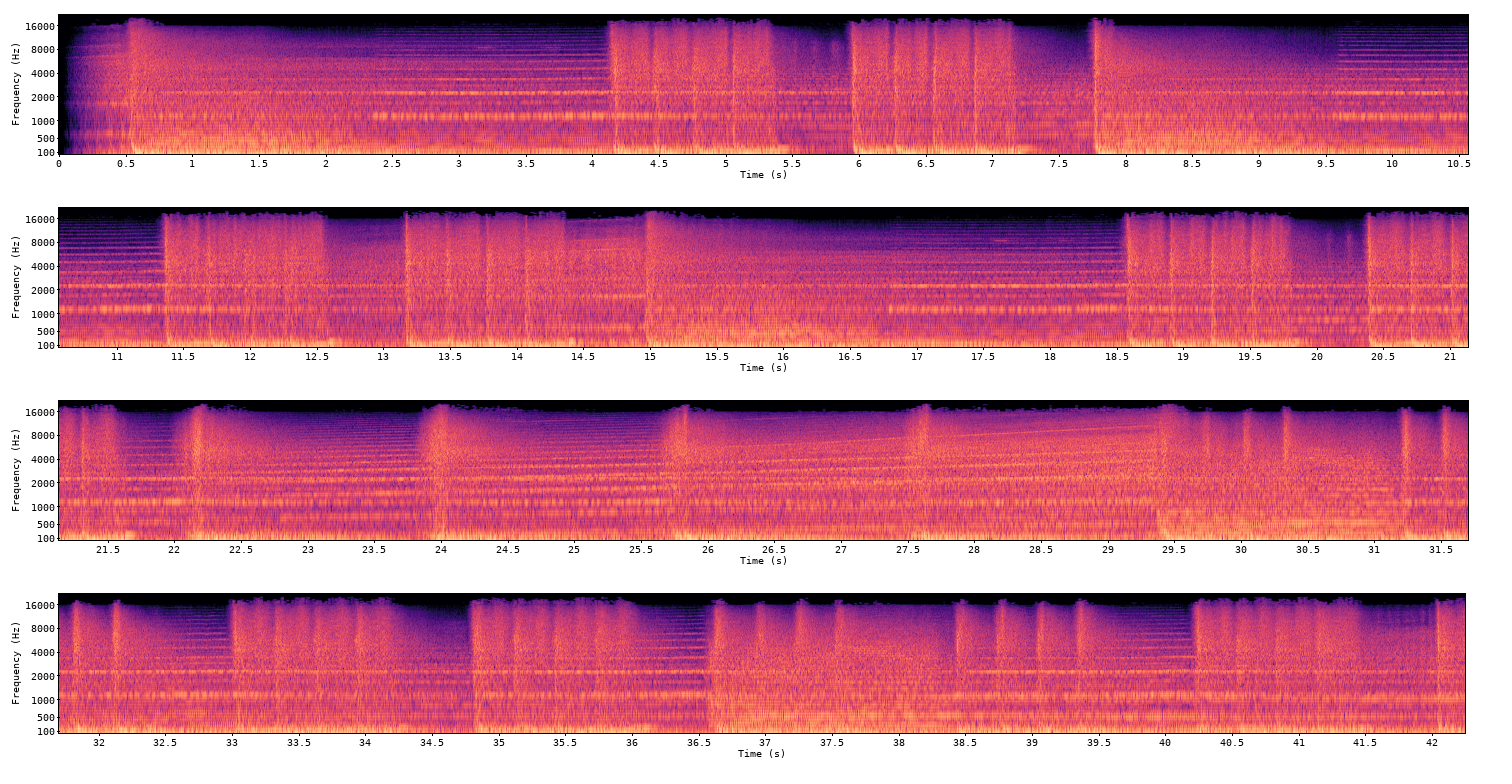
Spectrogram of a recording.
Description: Horror Trailer; scary background music

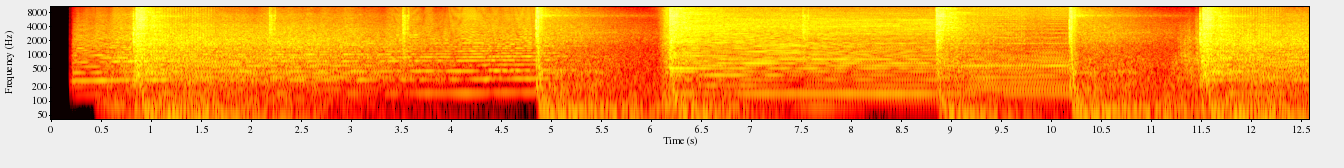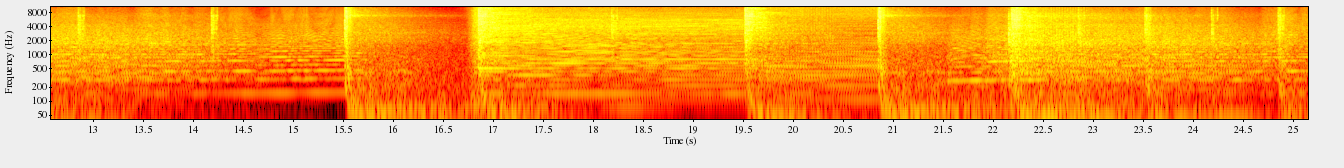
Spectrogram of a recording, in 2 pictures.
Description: Virus, scary background music

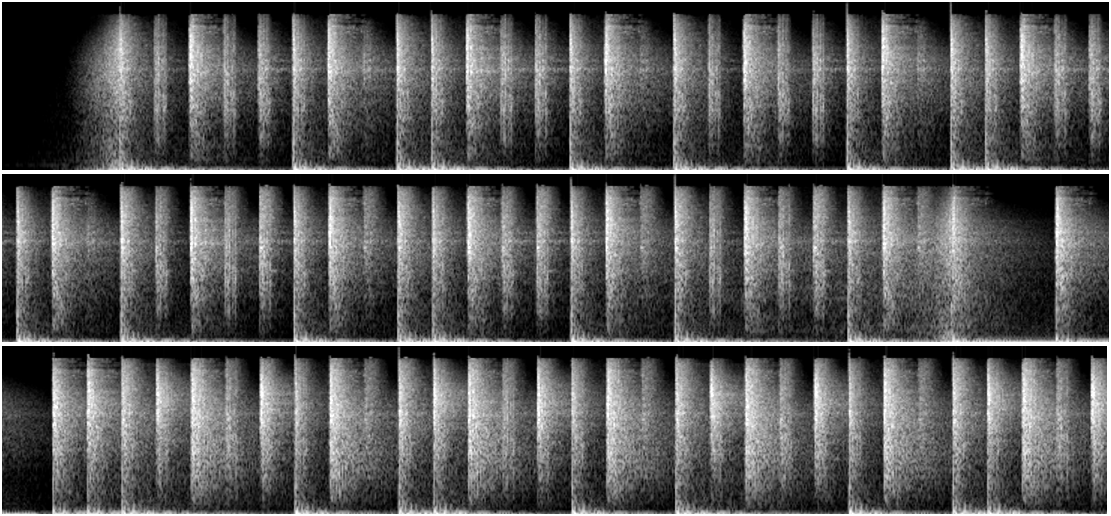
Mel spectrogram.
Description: Opener Percussion Music; energetic

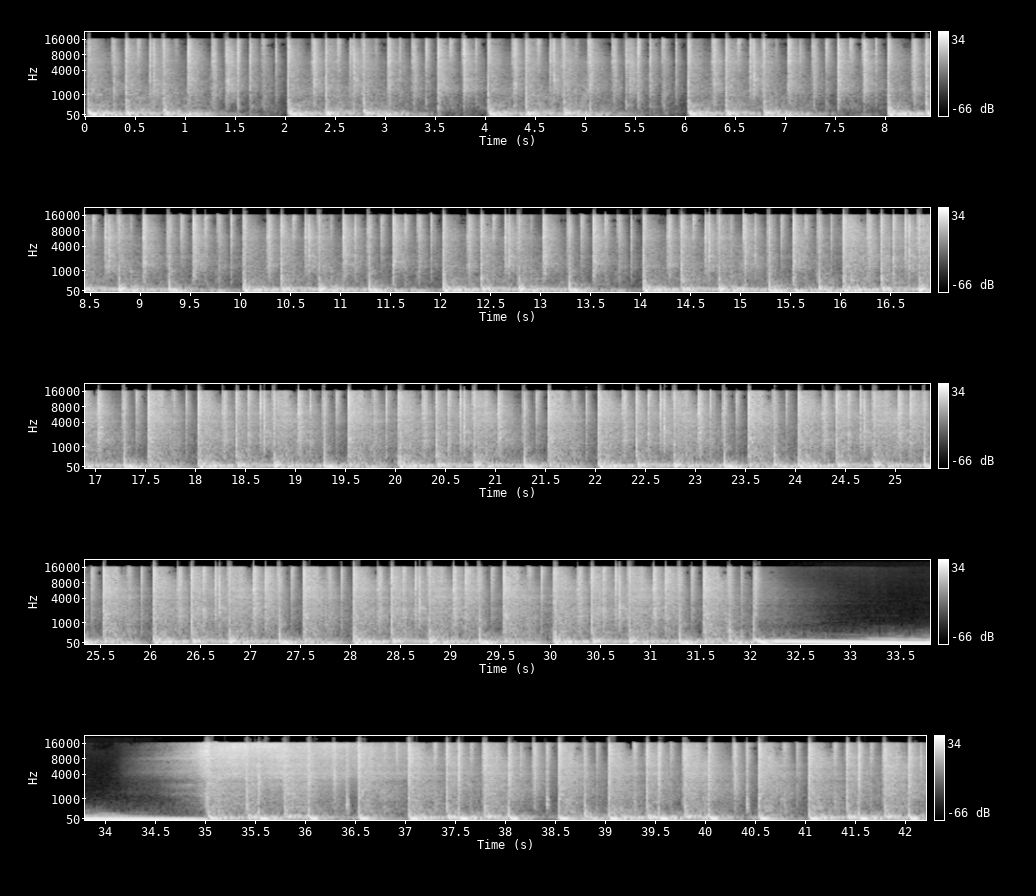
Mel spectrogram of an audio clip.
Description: Stomp Action Music; energetic; energetic percussion music

